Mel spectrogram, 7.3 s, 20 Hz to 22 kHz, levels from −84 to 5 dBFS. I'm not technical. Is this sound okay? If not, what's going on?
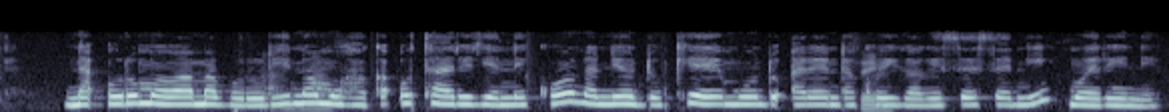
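Yes, this speech recording is fine: it has just gone through the usual microphone processing of a call, which trims away the very deepest bass as it normally does, and nothing is wrong with it.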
